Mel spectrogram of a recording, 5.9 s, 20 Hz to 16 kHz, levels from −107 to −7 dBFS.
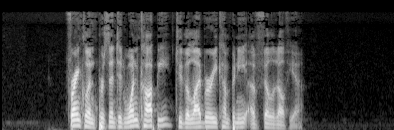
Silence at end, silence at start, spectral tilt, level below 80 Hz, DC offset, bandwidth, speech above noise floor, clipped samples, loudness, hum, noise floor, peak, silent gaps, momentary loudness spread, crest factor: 1.45 s; 1.05 s; -6.5 dB/octave; -40 dBFS; under 0.1%; 11.5 kHz; 64 dB; under 0.1%; -20 LUFS; none; -83 dBFS; 0 dBFS; none; 12 LU; 20 dB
